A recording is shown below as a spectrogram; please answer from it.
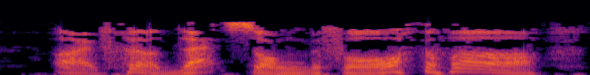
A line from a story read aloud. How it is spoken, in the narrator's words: said Toad, laughing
